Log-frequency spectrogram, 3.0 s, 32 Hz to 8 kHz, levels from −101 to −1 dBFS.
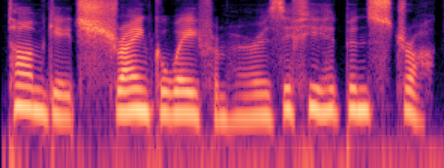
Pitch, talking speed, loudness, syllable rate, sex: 195 Hz, 245 wpm, -17 LUFS, 4.8 syllables/s, female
